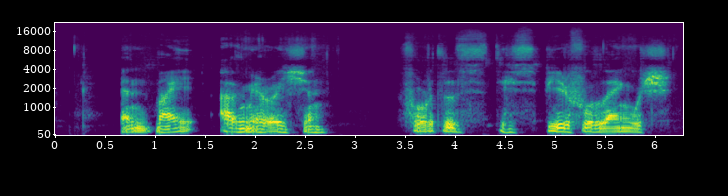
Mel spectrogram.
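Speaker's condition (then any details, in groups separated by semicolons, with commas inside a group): ALS; voice severely damaged, hard to understand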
